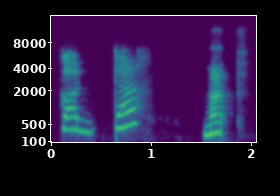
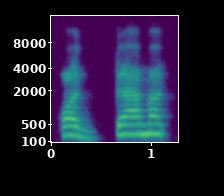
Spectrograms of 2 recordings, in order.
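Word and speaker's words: قَدَّمَتْ: And in the next word, we have the qaf joining onto the dal. Okay. And it is pronounced qadda. Qadda. Mat. Mat. Qaddamat.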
